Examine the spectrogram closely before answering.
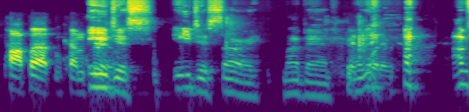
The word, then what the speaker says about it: Aegis: well thank you and as far as the pronunciation goes Aegis or Aegis are both acceptable um pronunciations of the name we go with Aegis because from what I could tell it was probably the more the old school original type close to the original so I mean the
